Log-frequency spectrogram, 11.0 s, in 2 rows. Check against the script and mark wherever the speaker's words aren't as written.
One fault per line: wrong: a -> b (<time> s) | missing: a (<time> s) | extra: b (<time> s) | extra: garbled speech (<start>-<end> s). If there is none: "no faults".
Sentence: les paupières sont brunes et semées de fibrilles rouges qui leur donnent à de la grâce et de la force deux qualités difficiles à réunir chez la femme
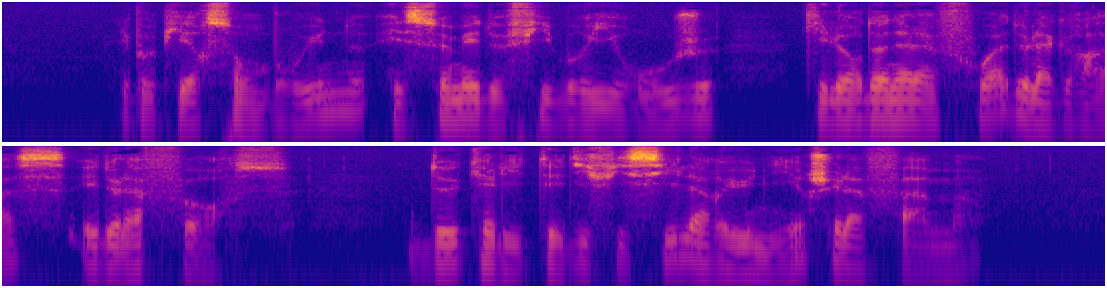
extra: la fois (4.5 s)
